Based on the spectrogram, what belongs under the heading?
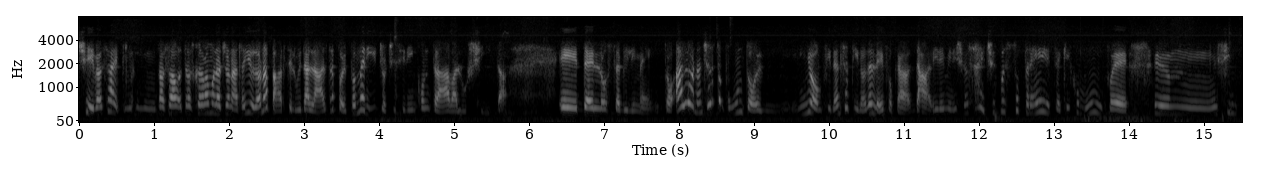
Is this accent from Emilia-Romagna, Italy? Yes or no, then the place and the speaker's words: no; Trieste, Friuli-Venezia Giulia, Italy; Ho fatto le scuole a Trieste, quindi sono triestina di origini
